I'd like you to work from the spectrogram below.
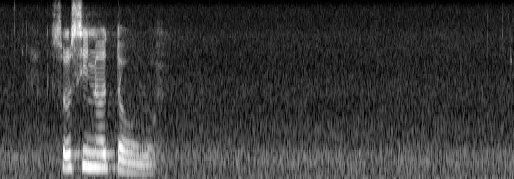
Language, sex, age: South Ndebele, female, 21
